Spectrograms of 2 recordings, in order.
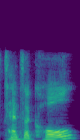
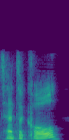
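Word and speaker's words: Tentacole: uh hurakoshi says uh it's tentacol not tentacle sorry to the readers shoji and yayuruzu for making this error in the japanese version um is this in reference to mispronouncing or misnaming a character i think yeah shoji's name is tenta cole so i guess i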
